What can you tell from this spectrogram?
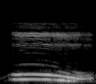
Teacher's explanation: Jadi lidah itu terletak di atas rongga mulut, jadi ruang rongga mulut itu menjadi sempit.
